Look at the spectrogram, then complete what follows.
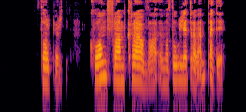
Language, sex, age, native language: Icelandic, female, 30-39, Icelandic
